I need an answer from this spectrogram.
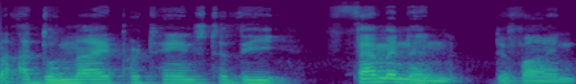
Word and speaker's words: Adonai: And right now, it's not common knowledge how to pronounce it, which is why we pronounce it Adonai.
